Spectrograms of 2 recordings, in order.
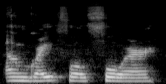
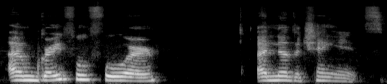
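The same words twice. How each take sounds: First: Said in the usual way. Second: "I'm grateful for" pushed out louder, voice welling up; near tears. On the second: Real, not acted. Host thanking for another year, fighting real tears. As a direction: push through the swell of tears. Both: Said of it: "I am about to cry".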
